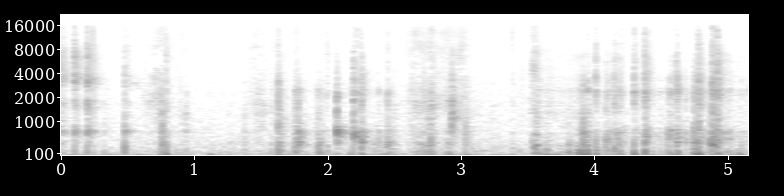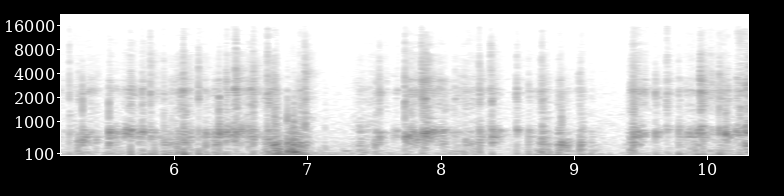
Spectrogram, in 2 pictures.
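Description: A small purple plastic bottle with a pink cap and a printed label is held in one hand and tapped and scratched on the cap and sides with long red-painted fingernails. The result is a quiet, close, continuous stream of rapid clicky taps and dry scratching, with a low body and a hollow plastic ring.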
